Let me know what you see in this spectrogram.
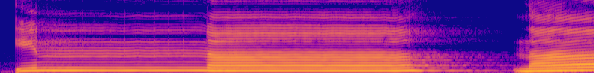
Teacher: musyaddadah atau wajibul ghunah atau Nun musyaddadah sebab nunnya bertasydid maka cara bacanya adalah dengung bunyi n-nya tahan sampai ada suara masuk hidung kurang lebih dua harakat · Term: ghunah musyaddadah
